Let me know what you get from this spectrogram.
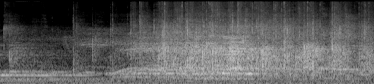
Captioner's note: applauds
